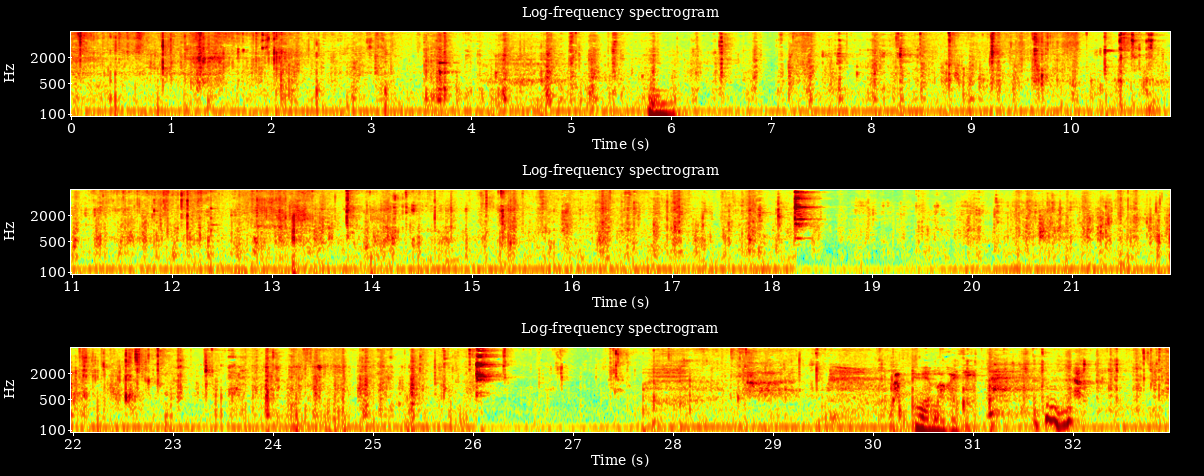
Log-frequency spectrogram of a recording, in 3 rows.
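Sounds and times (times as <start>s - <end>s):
chewing and crunching lettuce: 0.0s - 32.9s
faint low hum: 0.0s - 32.9s.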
